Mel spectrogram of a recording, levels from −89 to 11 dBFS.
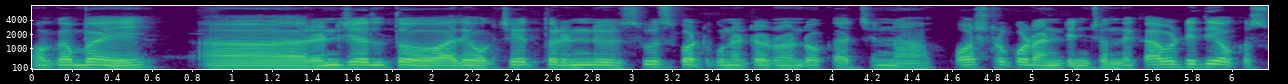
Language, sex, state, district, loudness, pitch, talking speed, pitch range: Telugu, male, Andhra Pradesh, Visakhapatnam, -16 LUFS, 120 Hz, 215 wpm, 115-130 Hz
